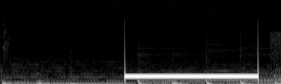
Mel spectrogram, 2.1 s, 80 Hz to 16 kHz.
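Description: A single loud telephone ringback tone, heard while a reporter phones a man in autumn 2021, sounds for about a second, a steady electronic hum with a click at start and finish, over faint low background noise.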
